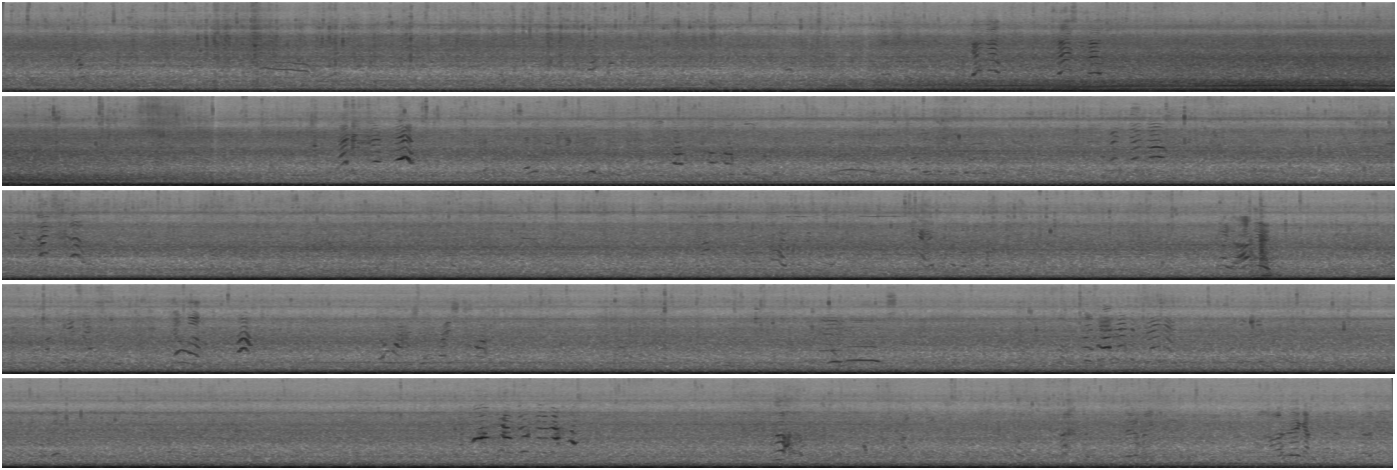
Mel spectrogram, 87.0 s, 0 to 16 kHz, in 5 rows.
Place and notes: urk: staverse kade - the city, the country & me: opposite industrial harbour
tank ship manoeuvring in the harbour
the city, the country & me: june 11, 2013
